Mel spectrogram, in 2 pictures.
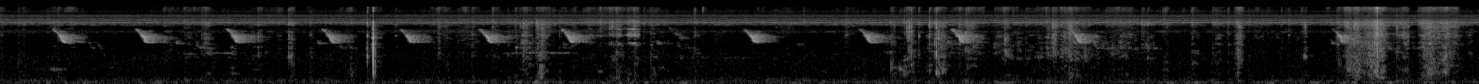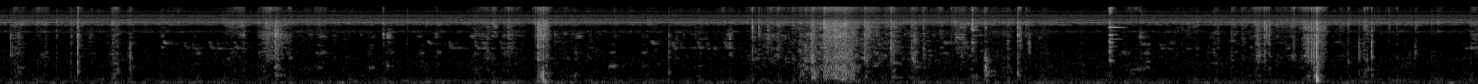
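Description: A bird repeats a short, falling chirp roughly twice a second for about the first ten seconds, over a steady high-pitched insect drone. A few rustles and sharp clicks come in, the loudest rustles about a third of the way in and again past the middle.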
